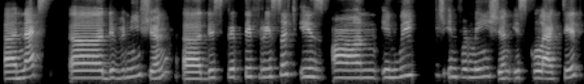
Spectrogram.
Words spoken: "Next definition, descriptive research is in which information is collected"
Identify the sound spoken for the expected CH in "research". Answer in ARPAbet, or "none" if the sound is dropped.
CH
